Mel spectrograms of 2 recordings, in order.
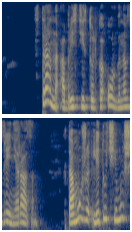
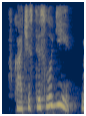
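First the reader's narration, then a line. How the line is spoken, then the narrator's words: Soft, smiling. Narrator (Russian): мягко улыбался Алази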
